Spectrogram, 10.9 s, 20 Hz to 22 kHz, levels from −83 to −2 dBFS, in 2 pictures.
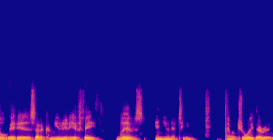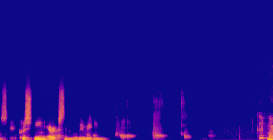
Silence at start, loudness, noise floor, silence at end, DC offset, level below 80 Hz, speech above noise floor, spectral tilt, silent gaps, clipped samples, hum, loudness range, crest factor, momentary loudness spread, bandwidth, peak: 0 s; -22 LUFS; -71 dBFS; 0 s; under 0.1%; -66 dBFS; 50 dB; -6.5 dB/octave; none; under 0.1%; none; 11 LU; 16 dB; 19 LU; 8.4 kHz; -6 dBFS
